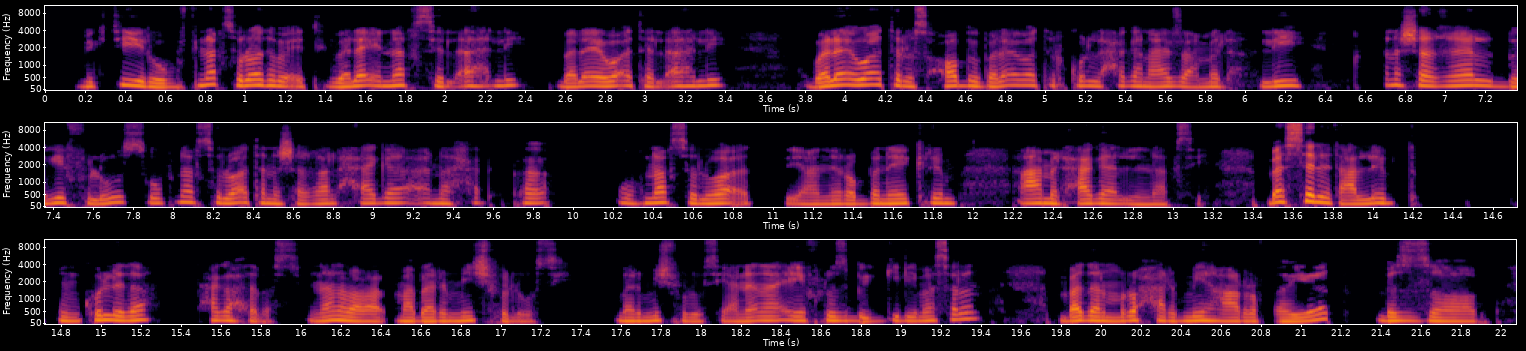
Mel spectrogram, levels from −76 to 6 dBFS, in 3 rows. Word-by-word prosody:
بكتير 165 +2 +1
وب 140 +1 +1
في 175 - -4
نفس 235 -3 +1
الوقت 210 0 +5
بقيت 170 -4 -1
بالاقي 185 +5 +3
نَفْسي 195 -3 0
لأهلي 185 +5 -3
بالاقي 175 +3 +2
وقت 185 0 +1
لأهلي، 180 +5 -1 0.3
وبالاقي 190 +7 +4
وقت 230 -1 +3
لأصحابي، 185 +1 +1
وبالاقي 180 +5 0
وقت 205 -1 -3
لكل 185 -1 -3
حاجة 180 +1 -3
أنا 160 - 0
عايز 165 0 0
أعملها، 150 +1 -4
ليه؟ 190 +4 +1 0.4
أنا 220 - +1
شغال 195 0 +4
باجيب 170 +3 0
فلوس، 180 +6 -3
وفي 180 +4 -4
نفس 205 -2 -2
الوقت 180 +1 +1
أنا 170 - +1
شغال 155 +2 -1
حاجة 185 +2 -3
أنا 170 -2 -1
حاببها، 185 +1 -6 0.3
وفي 180 -1 -3
نفس 200 -2 +1
الوقت 170 +1 +2
يعني 145 +1 -2
ربنا 160 +3 +1
يكرم 175 0 0 0.3
أعمل 170 -2 +3
حاجة 165 0 +2
لنَفْسي 135 -2 -6 0.3
بس 220 +3 +6
اللي 230 -4 +9
اتعلمت 175 +2 0 0.6
من 150 -2 +1
كل 175 +2 +3
ده 180 +4 +1 0.2
حاجة 170 - -2
واحدة 145 -3 -2
بس، 130 - -13
إن 150 - -1
أنا 170 +1 +4
ما 150 - +5
بع 140 0 +2
ما 140 - +1
بارميش 145 +3 +1
فلوسي، 130 -2 -8 0.2
ما 145 - +1
أرميش 155 +2 +1
فلوسي. 135 -2 -6
يعني 135 - 0
أنا 165 +2 +1
أي 165 -1 +1
فلوس 155 -1 0
بتيجي 140 +1 -4
لي 150 -1 -2
مثلًا 200 +9 -1 0.4
بدل 155 +3 +5
ما 145 -2 +1
أروح 170 0 +1
أرميها 155 +1 +2
على 140 - +2
الرفاهيات 140 - +1 0.2
بالضبط، 150 -3 +1
170 Hz, 210 wpm, -23 LUFS, 150-185 Hz, 0.6 s, اللي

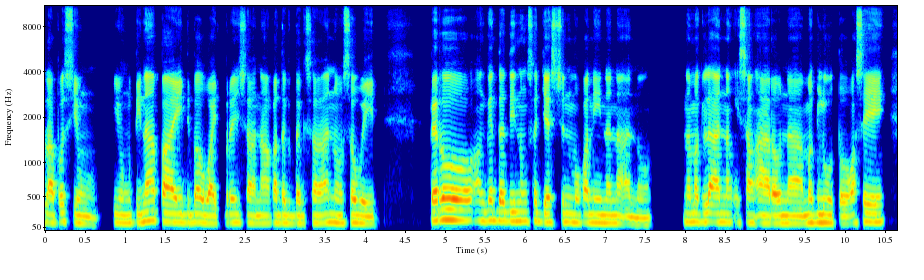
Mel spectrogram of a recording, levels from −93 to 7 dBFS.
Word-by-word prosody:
Tapos 130 +3 -4
yung 100 -5 -3 0.2
yung 115 -1 -4
tinapay 130 -1 +2
'di 115 - -6
ba 125 - +2
white 110 -2 0
bread 115 0 -2
siya, 115 -2 -4
nakakadagdag 110 0 -3
sa 115 0 -1
ano 115 -2 -2
sa 115 - 0
weight. 105 -2 0 0.6
Pero 150 0 +6
ang 140 - -4
ganda 145 0 +1
din 135 0 -1
nung 135 - -5
suggestion 130 -1 -1
mo 115 -1 -2
kanina 115 -2 0
na 105 -2 -2
ano, 90 -1 -4 0.4
na 125 - -5
maglaan 125 0 +1
ng - - -16
isang 120 0 -2
araw 110 -1 +3
na 105 -1 0
magluto, 115 -2 0
kasi 125 +3 0
115 Hz, 180 wpm, -24 LUFS, 110-130 Hz, 0.6 s, Pero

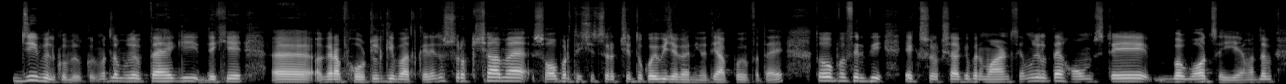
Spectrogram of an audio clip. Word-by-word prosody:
जी, 185 +6 +1
बिल्कुल, 125 -8 -2
बिल्कुल। 95 -4 -8
मतलब 155 +4 -2
मुझे 145 0 0
लगता 145 +1 +1
है 145 0 +3
कि 150 +1 -2
देखिए 130 +3 +1
अ, 135 - -7 0.4
अगर 125 +3 +3
आप 125 -1 +6
होटल 120 +3 0
की 140 0 -2
बात 125 -2 +2
करें 115 +3 -2
तो 165 - -6
सुरक्षा 165 +2 +2
मैं 160 -1 +5 0.2
100% 130 -1 -1
सुरक्षित 130 0 -5
तो 140 - -3
कोई 130 -1 +4
भी 130 - +1
जगह 115 -2 +1
नहीं 110 -1 -12
होती, 105 +3 -4
आपको 115 +1 0
भी 110 - -3
पता - - -6
है। - - -2 0.3
तो 175 0 +5
पर 170 +1 -4
फिर 165 -1 -1
भी 150 -2 -2 0.2
एक 140 -3 -1
सुरक्षा 125 0 0
के 130 - -7
प्रमाण 120 -2 0
से 125 - -8
मुझे 155 +5 -3
लगता 155 +1 +2
है 160 - +2
होम 125 +1 -4
स्टे 145 0 +2 0.4
ब 135 +1 0
बहुत 130 +1 +2
सही 110 -2 -6
है 105 +1 -5
मतलब 125 +2 -3
130 Hz, 235 wpm, -24 LUFS, 125-150 Hz, 0.4 s, आप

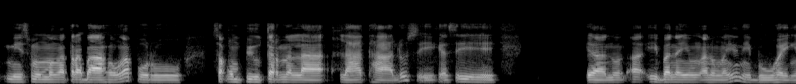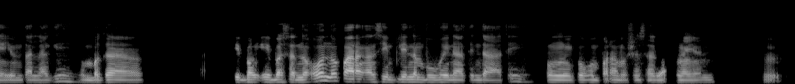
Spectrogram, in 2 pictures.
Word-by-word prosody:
Mismong 115 -1 0
mga 115 0 +3
trabaho 110 -1 +6
nga 175 - +1
puro 105 -2 -1 0.3
sa - - +3
computer 120 -1 +1
na 115 -1 +1
la 105 -1 +6 0.3
lahat 110 +1 +2
halos, 105 - 0
eh, 105 0 -5
kasi, 110 0 -1 0.9
gaya 105 -2 +4
no'n 105 0 -3
ah, 120 - -1
iba 120 -3 +2
na 115 - +1
yung 110 -1 -1
ano 105 0 0
ngayon, 105 - -2
eh, 110 - -3
buhay 105 0 0
ngayon 100 0 -4
talaga. 100 +4 -5
eh 140 -3 -9
Kumbaga 105 0 -1 0.9
ibang 110 0 0
iba 110 0 +1
sa 110 -1 -2
noon 110 +12 +1
'no 170 - +2
parang 125 -2 +5
ang 115 - 0
simple 115 0 -4
ng 115 -1 -1
buhay 105 0 -1
natin 105 0 -4
dati 95 +7 -5 0.2
kung 105 -1 0
ikukumpara 105 +1 -4
mo - - -4
siya 105 - -7
sa 100 0 -5
nga - - -1 0.2
ngayon, 100 +1 -4 0.5
hmm. - - -11
110 Hz, 175 wpm, -26 LUFS, 105-115 Hz, 0.9 s, trabaho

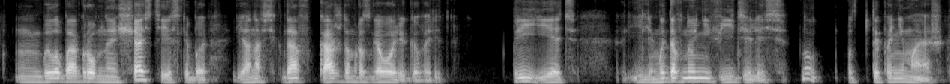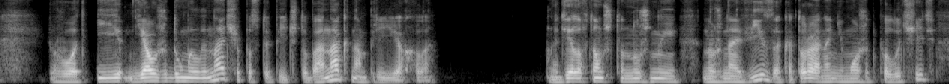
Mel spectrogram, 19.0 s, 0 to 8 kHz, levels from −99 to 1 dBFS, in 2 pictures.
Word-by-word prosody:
м, 95 -1 -7
было 105 +2 +4
бы 105 0 +6
огромное 95 -2 +2
счастье, 155 - +4
если 85 -1 -5
бы - - -1 0.2
И - - -6
она - - +2
всегда 115 +1 +1
в 100 - -18
каждом 100 -1 +5
разговоре 90 -4 +2
говорит: - - -7 0.6
"Приедь" 90 -8 -1 0.4
или 90 -1 -7
"Мы 100 +3 0
давно 230 +1 +5
не 230 -1 +3
виделись". 85 - -6
Ну, - - -6 0.2
вот - - -11
ты 105 - 0
понимаешь. 95 -8 -3 0.5
Вот, 95 -1 0
и 115 +2 +3
я 125 +6 +7
уже 120 -1 0
думал 120 -2 +2
иначе 175 +11 0
поступить, - - -9
чтобы - - -2
она - - +5
к - - -7
нам 85 - -3
приехала. 80 -2 -6 1.1
Но 85 - -5
дело 110 +5 +4
в 100 - -13
том, 120 -1 +3
что - - -7
нужны 105 -1 -3 0.2
нужна 95 +1 -2
виза, 140 - -3
которую 115 - +3
она 100 0 -2
не 100 -1 -7
может 100 0 -5
получить. 95 - -5
100 Hz, 155 wpm, -23 LUFS, 90-115 Hz, 1.1 s, я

